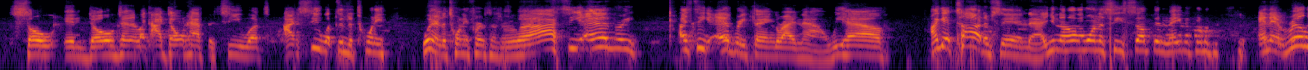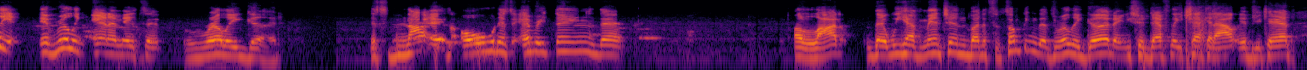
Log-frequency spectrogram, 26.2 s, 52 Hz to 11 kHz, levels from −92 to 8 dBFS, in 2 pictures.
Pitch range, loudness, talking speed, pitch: 165-245 Hz, -25 LUFS, 185 wpm, 190 Hz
